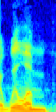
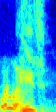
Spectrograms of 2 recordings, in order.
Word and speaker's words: Willem: Did you drop a syllable out of the first name? Did you say Willem? Or is that how you say it? – Yeah, Willem. – That's how you say it, Willem.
